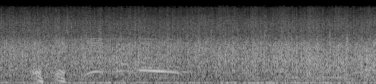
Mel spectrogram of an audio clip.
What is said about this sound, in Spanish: Qué ovación se está llevando el maestro. Reconocimiento total. Reconocimiento de la trayectoria. De Ruiz Miguel, prácticamente de aquí.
